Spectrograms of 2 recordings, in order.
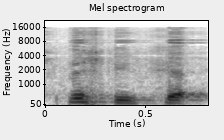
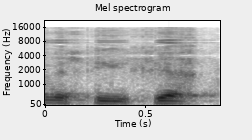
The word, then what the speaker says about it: mestizia: raddoppiata Letizia è raddoppiata mestizia è raddoppiata si sente a volte pronunciato male arguzia Letizia mestizia A proposito di consonanze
